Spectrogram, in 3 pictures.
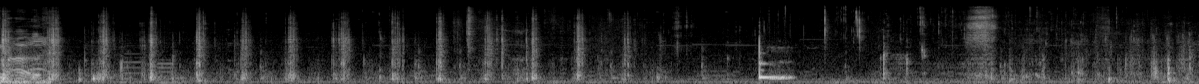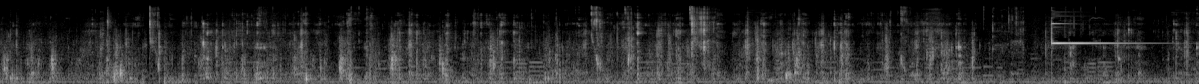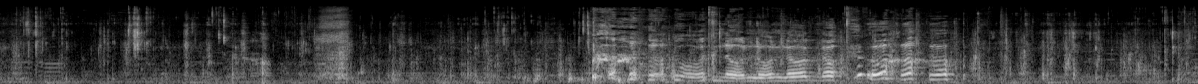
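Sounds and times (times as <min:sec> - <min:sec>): wet chewing and mouth smacking: 0:00.0 - 0:07.0, 0:08.2 - 0:35.9
short high beep: 0:22.5 - 0:23.7.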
